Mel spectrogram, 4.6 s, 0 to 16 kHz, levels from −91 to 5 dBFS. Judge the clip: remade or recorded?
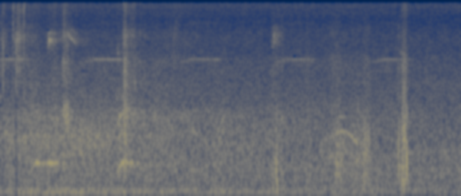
recorded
